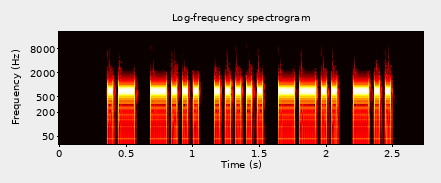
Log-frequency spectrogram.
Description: Morse code, heard as a keyed tone, about 30 wpm, 700 Hz. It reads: AB5ZD
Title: Speed Racing - USA 2x2 Call Signs 25wpm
